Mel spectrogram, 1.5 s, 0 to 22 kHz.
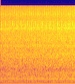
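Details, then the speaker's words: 2004 Honda Accord EX 2.4L four-cylinder, previously overheating to 220–230°F ECT at idle, now fixed; after about 30 minutes running, ECT near 195–203°F: steady airy rush of both cooling fans over quiet idle; normal fan operation. "all right vehicle's been running for about 30 minutes and it is fixed you can hear both fans coming on you can see them right there"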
